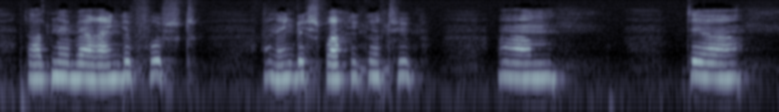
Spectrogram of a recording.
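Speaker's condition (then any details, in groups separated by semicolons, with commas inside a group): Spasticity from birth; multiple sclerosis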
